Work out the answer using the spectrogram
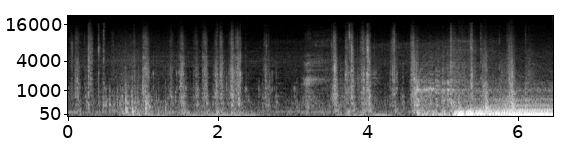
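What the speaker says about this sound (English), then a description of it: "Let's just make sure one more time that it'll fire back up." A car engine cranks in a rapid, uneven patter of starter bursts, then swells into a loud, sustained low rumble for the final second or two. The sound is close and there is no talk.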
